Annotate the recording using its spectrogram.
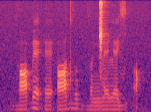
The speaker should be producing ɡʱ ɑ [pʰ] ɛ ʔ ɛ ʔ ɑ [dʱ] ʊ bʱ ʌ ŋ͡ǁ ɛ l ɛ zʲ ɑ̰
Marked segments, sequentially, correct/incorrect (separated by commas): incorrect, correct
